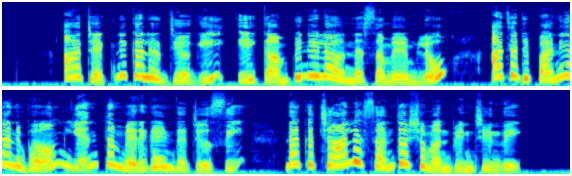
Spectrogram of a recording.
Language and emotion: Telugu, happy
